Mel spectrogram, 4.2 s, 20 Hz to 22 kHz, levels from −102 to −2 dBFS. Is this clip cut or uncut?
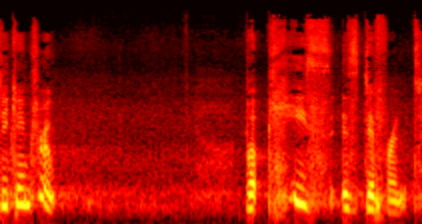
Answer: uncut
